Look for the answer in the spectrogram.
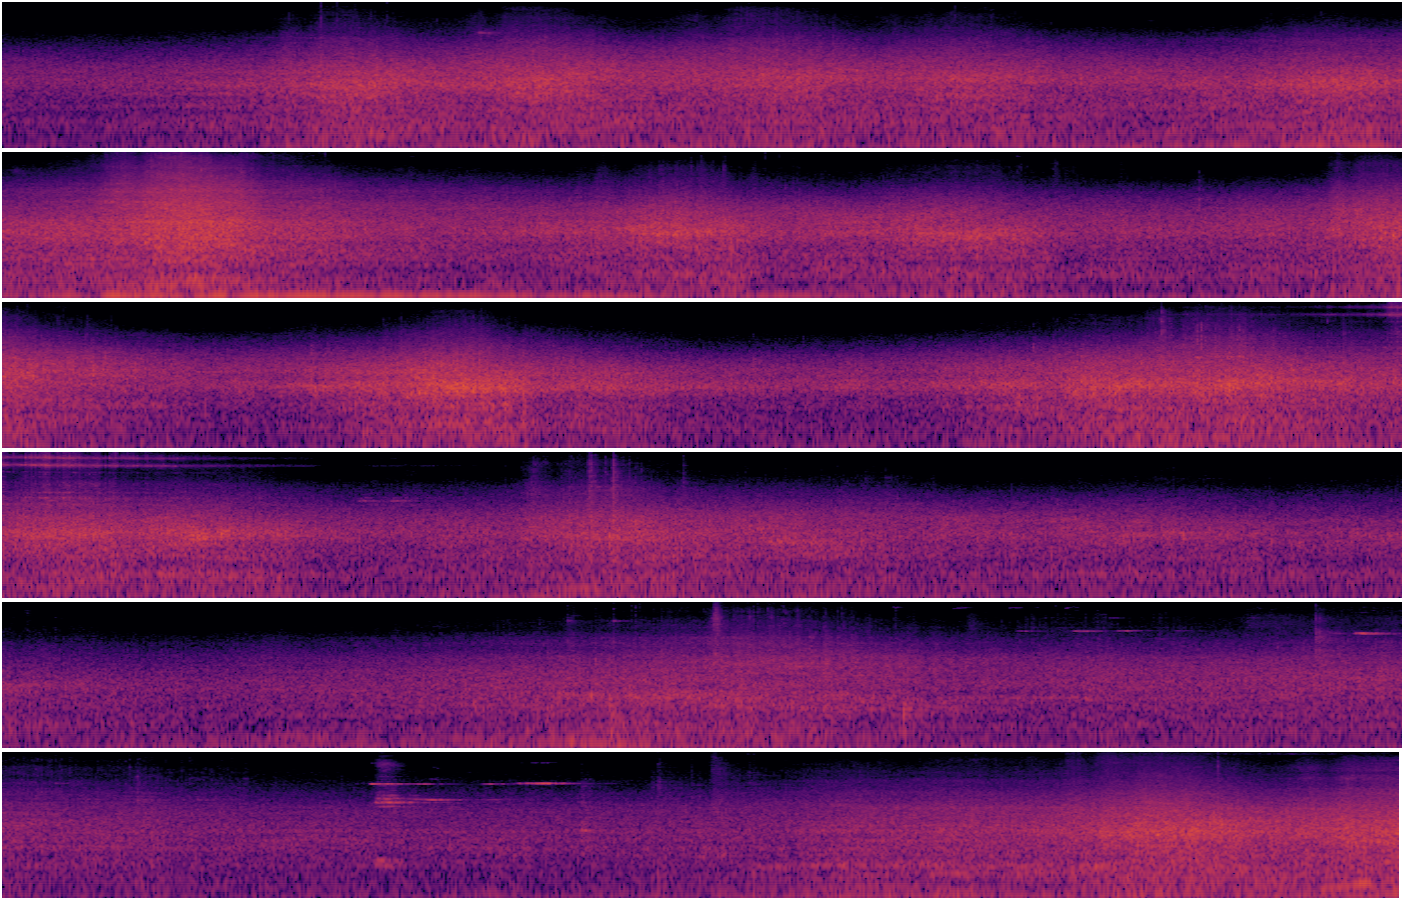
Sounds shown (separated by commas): bus engine idling, bus brakes, bus compressor, motorcycle engine idling, car engine accelerating, car wheels rolling, bus engine accelerating, unclassified sound, motorcycle engine accelerating, bus wheels rolling, motorcycle, car, bus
